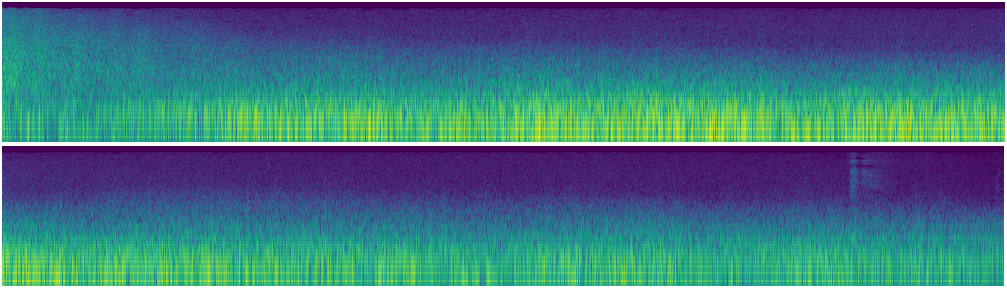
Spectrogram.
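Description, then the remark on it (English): A sharp, loud crack of lightning opens into a deep, heavy thunder rumble, played in a video, that rolls on steadily for several seconds, slowly fading, with no voices. “I don't think we'll hear the lightning blast and thunder.”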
